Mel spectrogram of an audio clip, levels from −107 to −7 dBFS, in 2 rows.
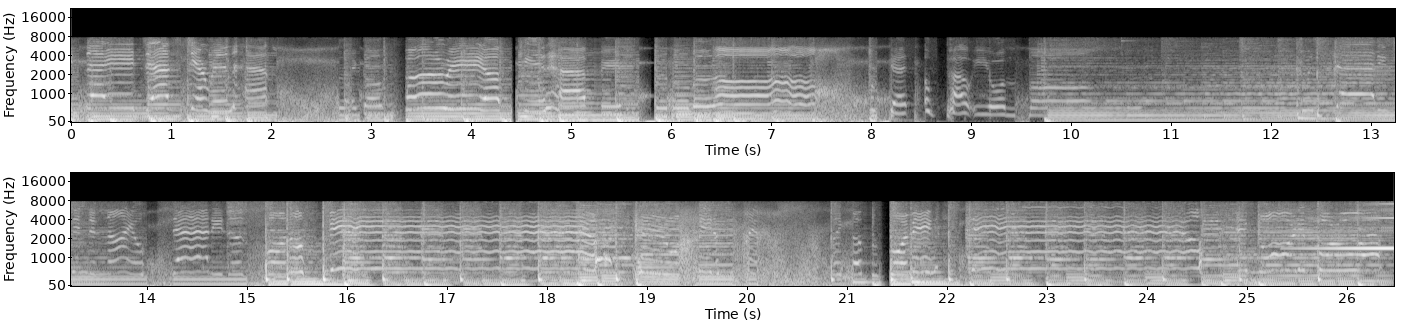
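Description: From 0.08 to 0.16 s, 80 ms of sound is dropped by the voice detector. Steady synthetic noise stands in for it. The likely cause is the sender's voice detector judging the start as background and pausing transmission while comfort noise filled the gap.

Sound is chopped by the voice detector across five stretches: 1.10 to 3.36 s, 4.45 to 6.02 s, 7.44 to 9.58 s, 14.0 to 15.18 s and 18.86 to 22.19 s. Within them, about 925 ms, 300 ms, 1020 ms, 440 ms and 1465 ms are lost to comfort noise. The detector was likely toggling repeatedly on quiet passages.

At 25.33 s a loudspeaker feedback squeal starts. A 1.4 kHz tone swells over about a second. It ends up roughly 5 dB above the sound and runs to the end. The microphone was hearing its own loudspeaker, and loop gain exceeded one at that pitch. The call path's 8 kHz ceiling leaves the tone well inside the band.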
